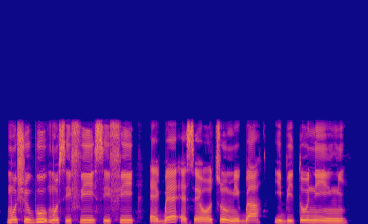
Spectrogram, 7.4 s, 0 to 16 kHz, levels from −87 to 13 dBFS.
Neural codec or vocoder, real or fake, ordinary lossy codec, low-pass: none; real; none; 7.2 kHz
